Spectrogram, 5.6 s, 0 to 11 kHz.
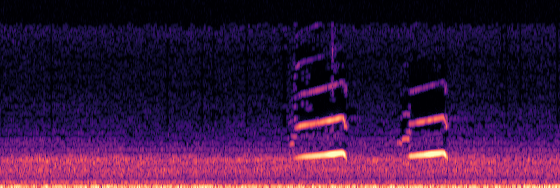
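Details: Bald eagles at a nest in Southwest Florida at 08:58 on the morning of November 26, 2022: two high, whistled, slightly rising notes with overtones, about a second apart, over a steady low rumble.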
